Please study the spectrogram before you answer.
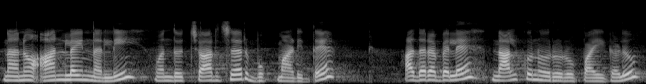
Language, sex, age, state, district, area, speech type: Kannada, female, 30-45, Karnataka, Chikkaballapur, rural, spontaneous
